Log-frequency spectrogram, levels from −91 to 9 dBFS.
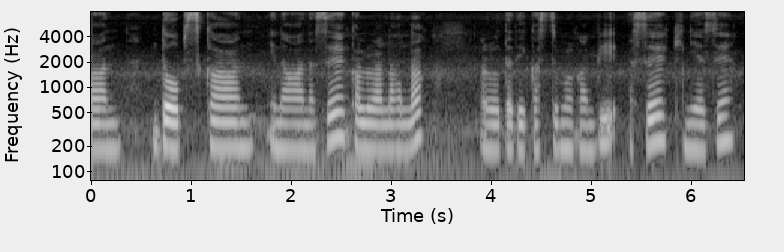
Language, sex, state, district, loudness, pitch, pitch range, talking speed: Nagamese, female, Nagaland, Dimapur, -20 LUFS, 185 Hz, 180-200 Hz, 145 wpm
